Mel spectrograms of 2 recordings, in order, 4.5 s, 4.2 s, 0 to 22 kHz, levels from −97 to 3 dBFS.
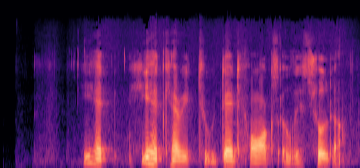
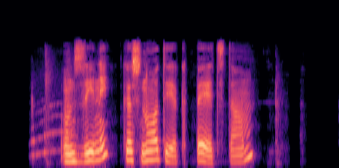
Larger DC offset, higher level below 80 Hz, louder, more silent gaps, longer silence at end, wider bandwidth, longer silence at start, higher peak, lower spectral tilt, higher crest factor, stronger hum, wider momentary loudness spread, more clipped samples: neither; first, -56 dBFS vs -62 dBFS; about the same, -17 LUFS vs -16 LUFS; neither; second, 0.25 s vs 1.1 s; first, 12 kHz vs 8.2 kHz; first, 1.05 s vs 0.4 s; about the same, 0 dBFS vs -2 dBFS; first, -6 dB/octave vs -4 dB/octave; about the same, 18 dB vs 16 dB; neither; first, 13 LU vs 10 LU; neither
